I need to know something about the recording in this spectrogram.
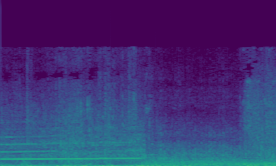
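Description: A video game weapon fires a crackling energy blast.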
